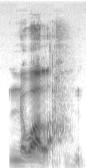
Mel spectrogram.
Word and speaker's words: Naola: Nawala. That's Like right. a koala. Rhymes with koala.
